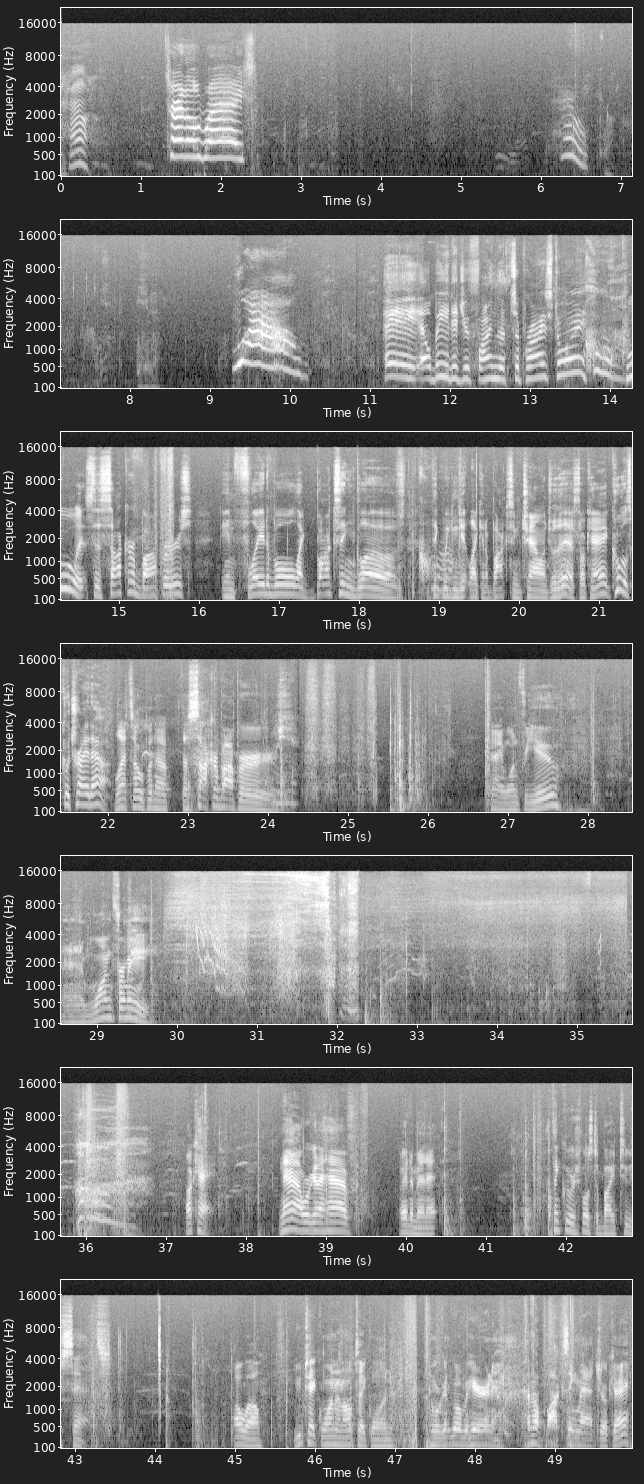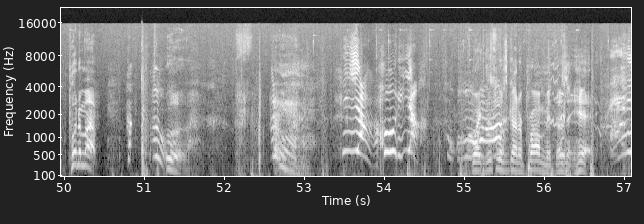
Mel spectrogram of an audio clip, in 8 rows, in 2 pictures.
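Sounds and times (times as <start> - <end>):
breathy puffs into inflatable: 29.8 - 36.9.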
